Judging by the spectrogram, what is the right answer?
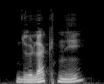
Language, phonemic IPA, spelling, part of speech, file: French, /ak.ne/, acné, noun, Fr-acné.ogg
- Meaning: acne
